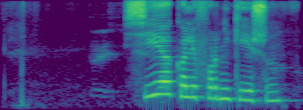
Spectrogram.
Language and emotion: Russian, neutral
